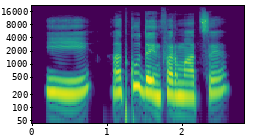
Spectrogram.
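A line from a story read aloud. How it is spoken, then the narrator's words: Lazy drawl. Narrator (Russian): протянула лениво моя любимая Аннабель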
